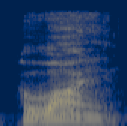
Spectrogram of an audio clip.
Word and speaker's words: Hawaii: You got a stress on the middle syllable. Why? Huh? Why? Hawaii.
